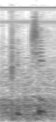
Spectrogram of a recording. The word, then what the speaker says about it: Picchi: And last, but by no means least, we have, I hope I pronounce it correctly, Cristina Picchi. Picchi?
